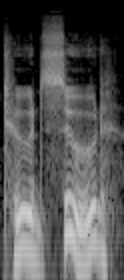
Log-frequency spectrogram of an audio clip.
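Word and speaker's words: TÜV SÜD: test was conducted by tude sued I think that's how you pronounce it it's TUV with little dots over the U and sud with little dots over the U it Rhymes I'm sure anyways it's an independent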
